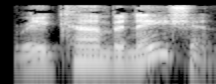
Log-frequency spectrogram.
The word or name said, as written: recombination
